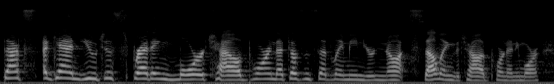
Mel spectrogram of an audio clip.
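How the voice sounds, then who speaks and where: A woman's voice: on the high side, normal speed, pushed and bright, rough recording. Sweary, sarcastic woman in her thirties. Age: 30s. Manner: profane, sarcastic, exasperated. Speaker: streamer. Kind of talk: casual ranting commentary.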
